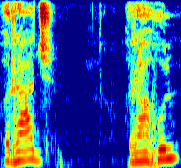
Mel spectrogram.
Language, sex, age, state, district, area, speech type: Gujarati, female, 18-30, Gujarat, Ahmedabad, urban, spontaneous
